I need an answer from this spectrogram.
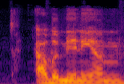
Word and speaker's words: aluminium: I do love aluminum though. It's really helpful. Aluminium.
